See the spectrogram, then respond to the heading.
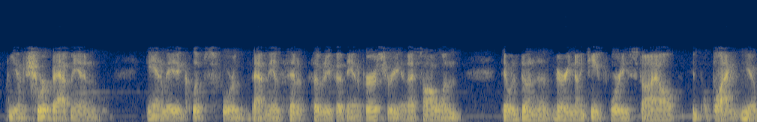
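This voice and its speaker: Low-voiced man in a muffled interview. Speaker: guest, radio drama producer. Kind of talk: conversational interview answers.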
